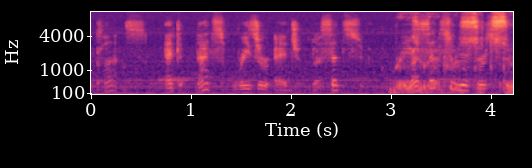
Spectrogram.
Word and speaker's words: Rasetsu: The Japanese pronounced Rakshasa as Rasetsu, leading to the name Razor Edge Rasetsu.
